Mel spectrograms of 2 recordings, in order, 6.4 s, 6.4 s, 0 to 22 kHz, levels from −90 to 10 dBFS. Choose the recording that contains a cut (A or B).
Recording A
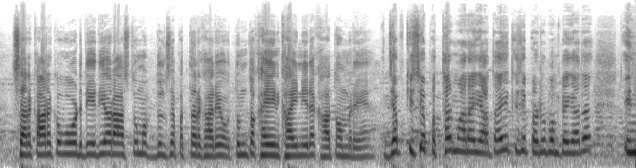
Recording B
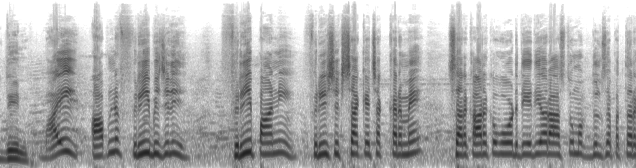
A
